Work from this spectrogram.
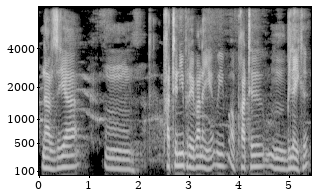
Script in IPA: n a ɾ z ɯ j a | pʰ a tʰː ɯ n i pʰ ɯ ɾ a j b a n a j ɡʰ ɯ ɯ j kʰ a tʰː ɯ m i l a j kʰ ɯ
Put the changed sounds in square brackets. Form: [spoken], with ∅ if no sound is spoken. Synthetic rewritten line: n a ɾ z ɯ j a | pʰ a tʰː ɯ n i pʰ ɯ ɾ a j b a n a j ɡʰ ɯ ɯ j [pʰ] a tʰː ɯ [b] i l a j kʰ ɯ

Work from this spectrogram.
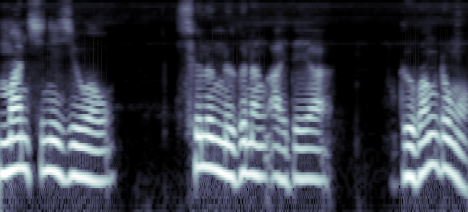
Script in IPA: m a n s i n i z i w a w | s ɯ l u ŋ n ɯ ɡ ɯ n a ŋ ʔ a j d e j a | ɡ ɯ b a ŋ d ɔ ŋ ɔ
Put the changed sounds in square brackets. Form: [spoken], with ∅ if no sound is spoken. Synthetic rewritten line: m a n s i n i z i w a w | s ɯ l [ɯ] ŋ n ɯ ɡ ɯ n a ŋ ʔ a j d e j a | ɡ ɯ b a ŋ d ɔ ŋ ɔ

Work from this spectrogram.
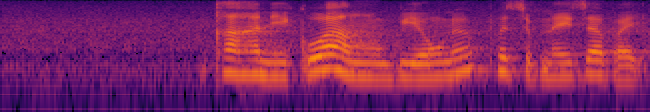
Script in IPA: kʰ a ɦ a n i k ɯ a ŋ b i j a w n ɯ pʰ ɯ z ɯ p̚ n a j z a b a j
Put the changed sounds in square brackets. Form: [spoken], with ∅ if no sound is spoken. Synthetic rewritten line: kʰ a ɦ a n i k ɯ a ŋ b i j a w n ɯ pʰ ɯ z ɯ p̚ n a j z a b a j

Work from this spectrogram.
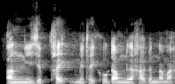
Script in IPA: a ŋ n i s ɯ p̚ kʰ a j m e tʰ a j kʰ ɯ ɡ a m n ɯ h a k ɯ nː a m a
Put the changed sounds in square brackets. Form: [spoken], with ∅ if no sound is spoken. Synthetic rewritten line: a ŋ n i [z] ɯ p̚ [tʰ] a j m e tʰ a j kʰ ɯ [d] a m n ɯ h a [ɡ] ɯ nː a m a

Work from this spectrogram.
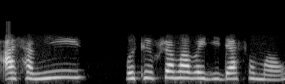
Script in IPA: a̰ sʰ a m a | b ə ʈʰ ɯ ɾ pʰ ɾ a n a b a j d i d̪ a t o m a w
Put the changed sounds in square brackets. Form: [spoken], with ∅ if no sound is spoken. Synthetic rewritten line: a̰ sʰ a m [i] | b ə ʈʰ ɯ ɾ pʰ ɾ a [m] a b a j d i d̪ a [s] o m a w

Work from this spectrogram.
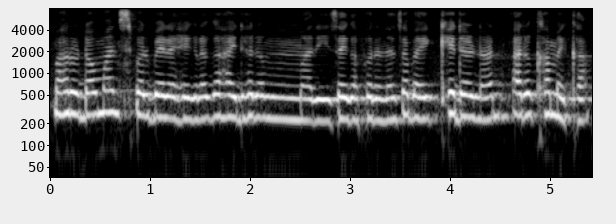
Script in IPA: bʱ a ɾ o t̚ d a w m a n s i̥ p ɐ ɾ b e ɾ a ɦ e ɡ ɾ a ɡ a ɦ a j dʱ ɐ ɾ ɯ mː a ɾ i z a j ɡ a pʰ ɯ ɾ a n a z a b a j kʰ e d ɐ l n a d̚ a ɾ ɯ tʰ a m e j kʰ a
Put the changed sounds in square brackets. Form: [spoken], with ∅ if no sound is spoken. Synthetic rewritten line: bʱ a ɾ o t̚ d a w m a n s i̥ p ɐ ɾ b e ɾ a ɦ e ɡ ɾ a ɡ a ɦ a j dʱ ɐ ɾ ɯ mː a ɾ i z a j ɡ a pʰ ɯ ɾ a n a z a b a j kʰ e d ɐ [ɾ] n a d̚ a ɾ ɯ [kʰ] a m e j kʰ a

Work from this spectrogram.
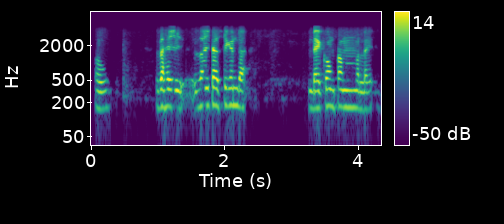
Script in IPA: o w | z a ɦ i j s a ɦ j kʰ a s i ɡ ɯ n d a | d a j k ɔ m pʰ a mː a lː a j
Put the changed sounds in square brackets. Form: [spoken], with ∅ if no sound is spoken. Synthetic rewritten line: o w | z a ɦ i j [z] a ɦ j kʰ a s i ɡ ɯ n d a | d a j k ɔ m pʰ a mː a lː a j

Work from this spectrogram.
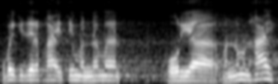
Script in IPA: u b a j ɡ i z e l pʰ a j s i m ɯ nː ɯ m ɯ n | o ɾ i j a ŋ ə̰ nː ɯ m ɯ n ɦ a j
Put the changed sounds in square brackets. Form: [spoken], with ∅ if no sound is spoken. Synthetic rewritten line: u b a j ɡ i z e [ɾ] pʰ a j [t] i m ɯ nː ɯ m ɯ n | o ɾ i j a [m] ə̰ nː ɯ m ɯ n ɦ a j

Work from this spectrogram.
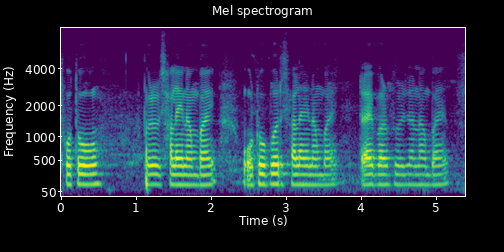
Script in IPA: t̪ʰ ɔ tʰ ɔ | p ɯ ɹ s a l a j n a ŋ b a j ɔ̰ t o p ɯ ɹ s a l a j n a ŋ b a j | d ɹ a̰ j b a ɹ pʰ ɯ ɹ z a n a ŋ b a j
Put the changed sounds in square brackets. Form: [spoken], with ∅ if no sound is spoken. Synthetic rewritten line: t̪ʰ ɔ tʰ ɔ | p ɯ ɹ s a l a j n a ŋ b a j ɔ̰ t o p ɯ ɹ s a l a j n a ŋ b a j | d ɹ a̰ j b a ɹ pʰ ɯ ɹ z a n a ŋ b a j

